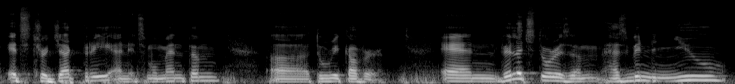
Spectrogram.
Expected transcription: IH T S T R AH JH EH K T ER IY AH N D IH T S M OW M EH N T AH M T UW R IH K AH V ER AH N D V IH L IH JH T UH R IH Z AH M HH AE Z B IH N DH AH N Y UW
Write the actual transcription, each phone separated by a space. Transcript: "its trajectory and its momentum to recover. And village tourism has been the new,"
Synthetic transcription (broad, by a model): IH T S T R AH JH EH K T ER IY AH N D IH T S M OW M EH N T AH M T UW R IH K AH V ER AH N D V IH L IH JH T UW R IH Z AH M HH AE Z B IH N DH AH N Y UW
